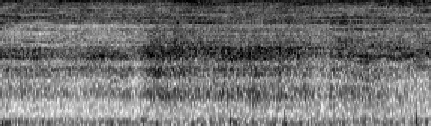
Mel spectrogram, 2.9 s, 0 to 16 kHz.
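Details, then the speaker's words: Repaired air compressor, leak fixed by threading and pressure switch replaced, holding pressure: steady loud high hiss as air is released from the tank drain at the bottom; normal intentional drain. "you can hear the air it's coming down so so there you have it you got a 60 spent 65 bucks and you got a 600 compressor"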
